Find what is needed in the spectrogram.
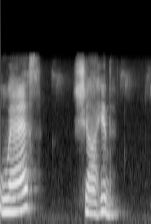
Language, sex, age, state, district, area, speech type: Kashmiri, female, 30-45, Jammu and Kashmir, Shopian, rural, spontaneous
